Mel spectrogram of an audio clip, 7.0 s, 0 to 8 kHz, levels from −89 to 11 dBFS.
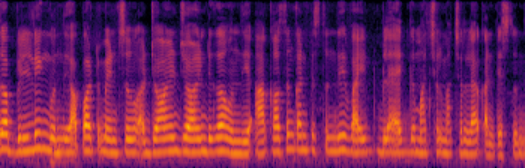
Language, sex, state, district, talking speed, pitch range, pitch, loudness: Telugu, female, Andhra Pradesh, Guntur, 155 wpm, 180-210 Hz, 195 Hz, -19 LUFS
